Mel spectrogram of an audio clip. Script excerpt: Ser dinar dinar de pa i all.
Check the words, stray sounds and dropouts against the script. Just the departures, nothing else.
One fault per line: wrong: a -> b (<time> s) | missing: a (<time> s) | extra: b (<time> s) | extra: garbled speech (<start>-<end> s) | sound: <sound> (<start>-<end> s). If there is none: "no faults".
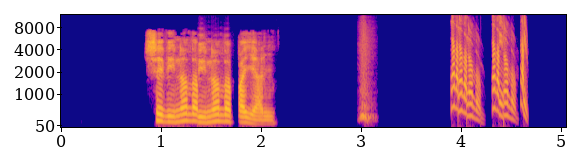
sound: whoosh (3.0-3.2 s)
sound: chirp (3.9-4.7 s)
